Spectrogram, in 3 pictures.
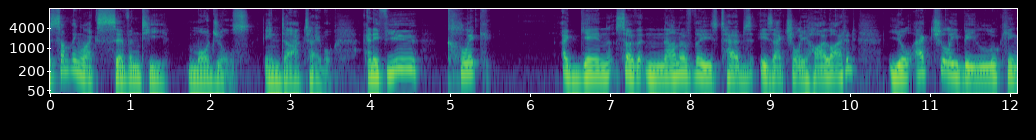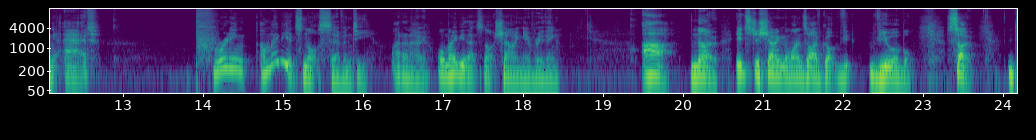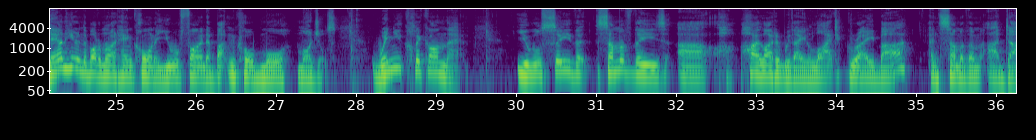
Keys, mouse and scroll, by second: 5.3 click, 9.7 click, 11.1 click, 12.9-19.5 drag, 19.5 middle click, 28.0 click.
